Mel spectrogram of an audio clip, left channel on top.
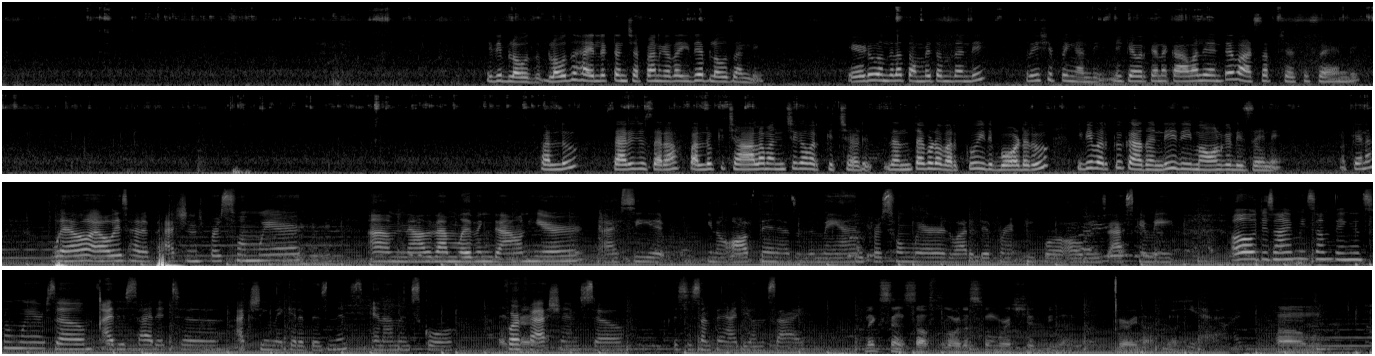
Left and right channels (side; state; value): both; different; correlation 0.00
